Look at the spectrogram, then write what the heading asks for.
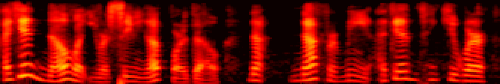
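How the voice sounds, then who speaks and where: Gentle storybook pony mom read by a narrator, flustered and hesitant, bright tone, slightly muffled lo-fi recording. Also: mid-range voice, animated, fairly quick, pitched above the performer's own voice. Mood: touched, flustered. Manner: hesitant, stammering, repeating words. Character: gentle, flustered pegasus mother, easily confused.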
